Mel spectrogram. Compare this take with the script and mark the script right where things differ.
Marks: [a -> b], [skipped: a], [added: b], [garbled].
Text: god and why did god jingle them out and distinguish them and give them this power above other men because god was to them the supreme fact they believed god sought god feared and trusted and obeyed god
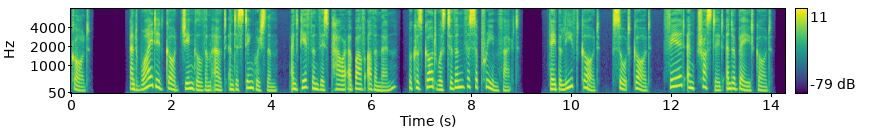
god and why did god jingle them out and distinguish them and give them this power above other men because god was to them the supreme fact they believed god sought god feared and trusted and obeyed god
